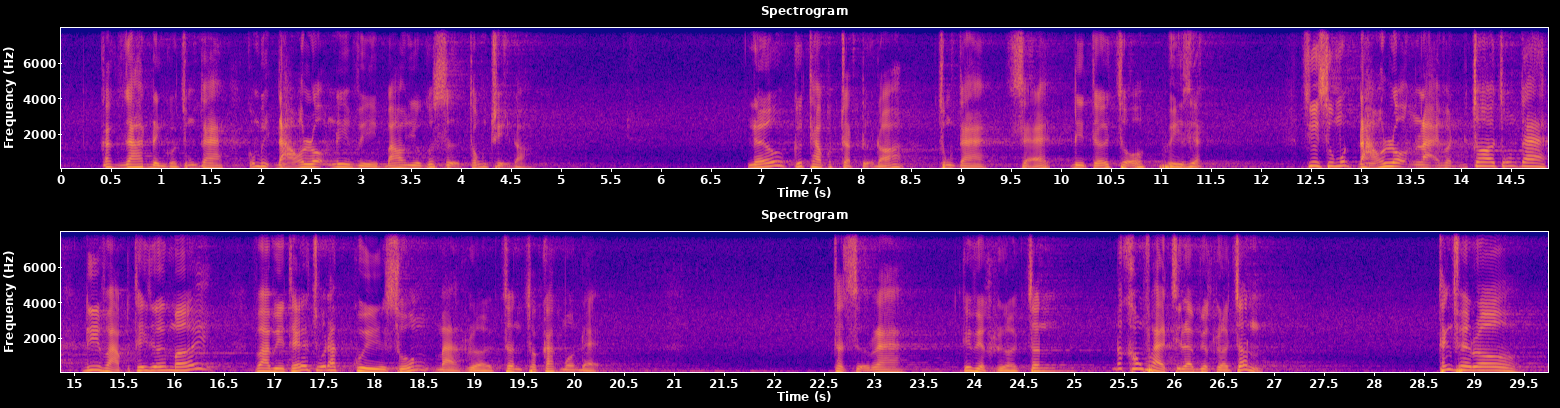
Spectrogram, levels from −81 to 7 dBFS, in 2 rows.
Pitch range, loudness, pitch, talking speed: 130-185 Hz, -21 LUFS, 160 Hz, 165 wpm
